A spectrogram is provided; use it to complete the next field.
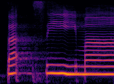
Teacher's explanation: Ma mad iwad karena ada harokat fathah tanwin yang diberhentikan. Cara bacanya panjang 2 harokat tanpa bunyi n.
